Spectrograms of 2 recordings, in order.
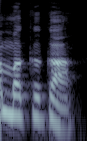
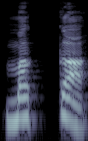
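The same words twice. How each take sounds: First: मक्का as ma-ka-kaa; vowel after the first क in मक्का; full-letter misreading. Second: मक्का as mak-kaa; half-letter pronunciation. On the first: Teacher shows full का, मक्का in three syllables. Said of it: "पूरा का आ गया". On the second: Teacher shows half का, मक्का with doubled क. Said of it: "आधा का पढ़ रहे हैं". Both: Shown as a demonstration.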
